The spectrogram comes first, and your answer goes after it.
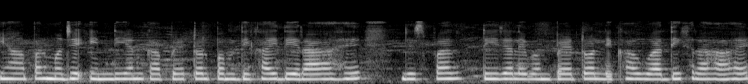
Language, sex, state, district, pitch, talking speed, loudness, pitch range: Hindi, female, Chhattisgarh, Bastar, 255 Hz, 160 wpm, -13 LUFS, 245-255 Hz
